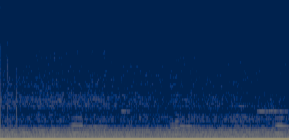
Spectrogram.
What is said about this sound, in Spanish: de las gaviotas, y de todo tu mar tan especial.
